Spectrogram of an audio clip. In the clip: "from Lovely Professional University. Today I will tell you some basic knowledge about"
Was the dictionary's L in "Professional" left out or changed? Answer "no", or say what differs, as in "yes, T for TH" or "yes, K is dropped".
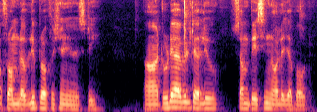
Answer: yes, N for L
